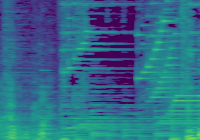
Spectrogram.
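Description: Light background music with a twinkling chime sound effect. About a second and a half in, a quick upward run of bell-like tones rises into the high register.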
